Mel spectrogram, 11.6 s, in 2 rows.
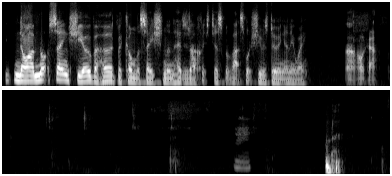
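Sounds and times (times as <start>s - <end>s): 
speech: 0.0s - 5.8s, 9.3s - 9.6s
person burping: 10.7s - 11.0s.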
